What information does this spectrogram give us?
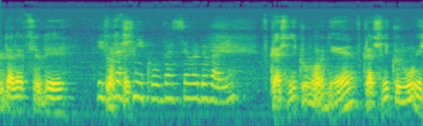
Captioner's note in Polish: kobiecy głos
